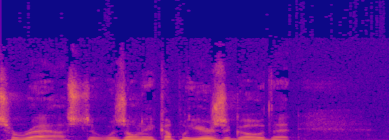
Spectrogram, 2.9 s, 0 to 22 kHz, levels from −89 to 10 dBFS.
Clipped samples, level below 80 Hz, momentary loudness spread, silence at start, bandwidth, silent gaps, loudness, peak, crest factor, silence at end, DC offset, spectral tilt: under 0.1%; -52 dBFS; 20 LU; 0 s; over 20 kHz; none; -29 LUFS; -10 dBFS; 20 dB; 0.25 s; under 0.1%; -3 dB/octave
